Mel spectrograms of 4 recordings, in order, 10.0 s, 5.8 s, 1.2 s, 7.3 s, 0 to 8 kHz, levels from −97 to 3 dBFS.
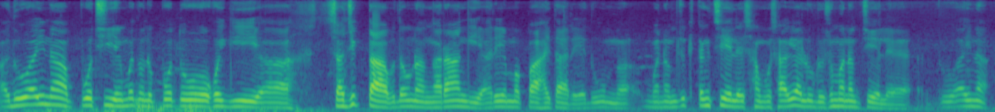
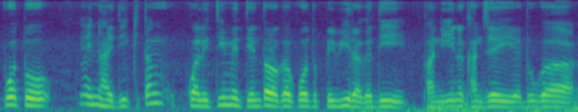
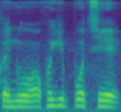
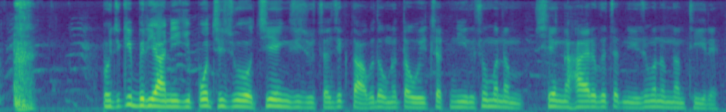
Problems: background sounds at intervals, background conversations at intervals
